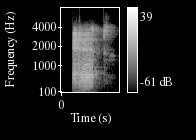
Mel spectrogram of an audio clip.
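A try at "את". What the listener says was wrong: No, see, you're giving it a sound. Don't give it a sound. The tav has a sound. You got to say something. How do you pronounce aleph tav if the aleph has no sound?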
